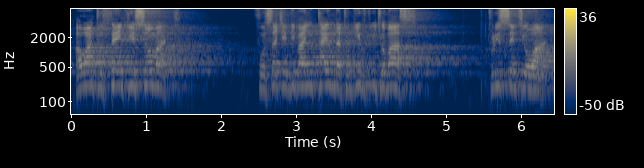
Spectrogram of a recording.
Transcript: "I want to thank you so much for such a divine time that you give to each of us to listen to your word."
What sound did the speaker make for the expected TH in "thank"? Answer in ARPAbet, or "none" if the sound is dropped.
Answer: TH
